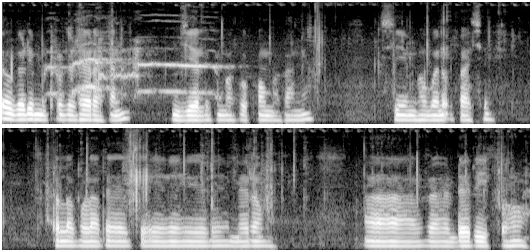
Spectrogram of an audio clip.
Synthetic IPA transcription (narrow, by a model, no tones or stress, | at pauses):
t̪ɔɡəɽimɔʈɔɾɡɛɽʱɛɾakanad͡ʒɛlk̪amakɔkɔmakanɛ | simɦɔbənuʔkat͡ʃɛ | t̪alabɔɽaɾɛt͡ʃɛɽɛmɛɾɔm | aɾɖəɾikʰɔɦɔ̃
